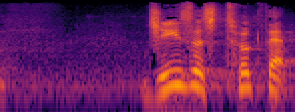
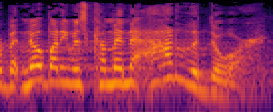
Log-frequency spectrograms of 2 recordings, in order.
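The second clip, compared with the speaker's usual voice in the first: high-pitched, emphatic storytelling; heightened suspense; 7 semitones higher, 4 dB louder than usual. Real, not acted. Preacher repeats about the courtroom door, heightened suspense. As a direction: drive the ominous detail home, voice raised.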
